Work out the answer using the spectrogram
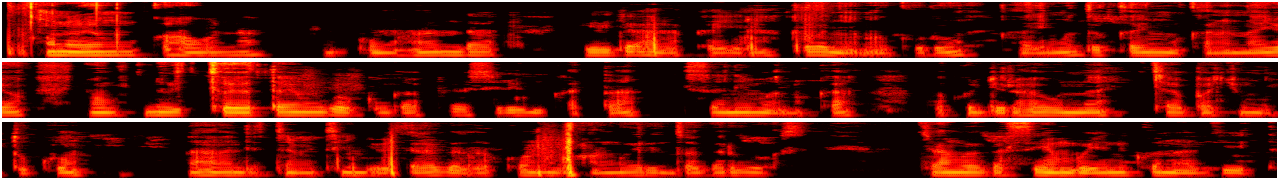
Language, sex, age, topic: Kinyarwanda, male, 25-35, government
